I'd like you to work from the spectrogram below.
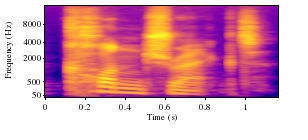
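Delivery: CONtract, first syllable stressed. Shown as a demonstration. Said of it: "it's the first syllable that's stressed".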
